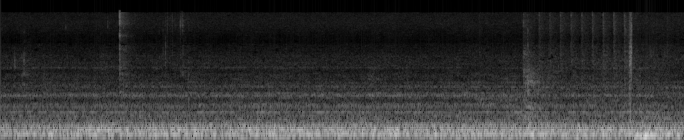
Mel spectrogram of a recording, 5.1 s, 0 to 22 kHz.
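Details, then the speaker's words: Ideal Mini HE24 boiler (made by Biasi), after the gas supply was turned back on: the fan runs, a couple of ignition clicks, then a low, soft, steady rumble as the burner lights and holds. The boiler fires normally. "there you go this little let go now turn it off because it'll overheat so it proves the boiler is working"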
